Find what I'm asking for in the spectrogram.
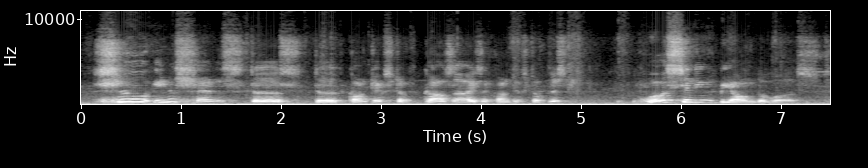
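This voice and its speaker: A middle-aged man speaking at a book discussion, reflective and searching for words, with dry self-deprecating humor and sharp rises in pitch for emphasis. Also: gravelly, slight background noise. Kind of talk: spoken lecture at a book discussion. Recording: roomy hall sound from a distant mic.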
